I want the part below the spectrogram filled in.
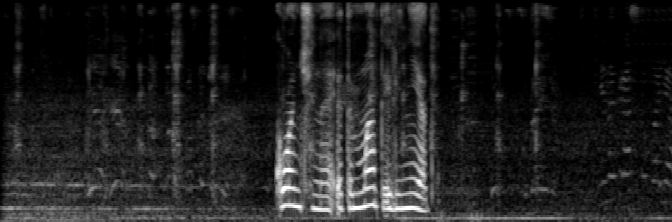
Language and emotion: Russian, neutral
